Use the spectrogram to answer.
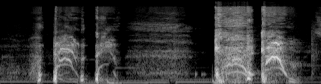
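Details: An adult gives a series of short, harsh coughs and throat clears: a lingering cough after a cold. The person notes it worsens with cold air in a chilly room.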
